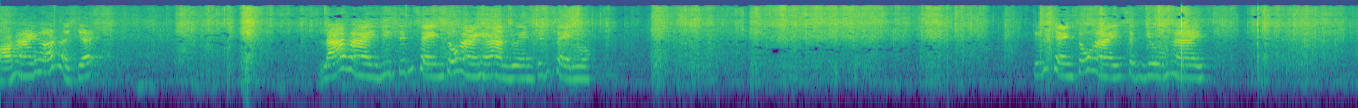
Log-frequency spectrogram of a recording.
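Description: Plastic wrapping crinkles as it is handled.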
